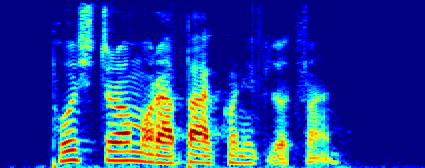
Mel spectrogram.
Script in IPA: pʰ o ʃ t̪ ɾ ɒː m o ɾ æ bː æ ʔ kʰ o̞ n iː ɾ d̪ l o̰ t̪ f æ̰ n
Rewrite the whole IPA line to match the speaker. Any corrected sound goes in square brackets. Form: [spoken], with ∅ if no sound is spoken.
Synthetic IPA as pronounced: pʰ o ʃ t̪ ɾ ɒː m o ɾ æ bː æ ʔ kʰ o̞ n iː [∅] d̪ l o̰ t̪ f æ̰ n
